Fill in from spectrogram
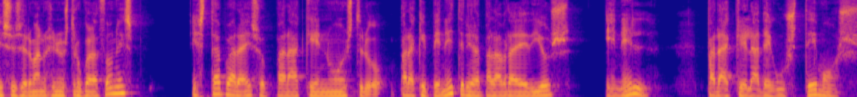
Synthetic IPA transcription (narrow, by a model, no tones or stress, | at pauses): esus̬e̞ɾmano̞sinwest̪ɾoko̞ɾaθo̞ne̞s | est̪apaɾae̞sopaɾake̞nwe̞st̪ɾo̰paɾake̞pe̞ne̞t̪ɾe̞lapalaβ̞ɾaðe̞ðjo̞s | e̞ne̞l | paɾake̞laðe̞ɣ̞ust̪e̞mo̞s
